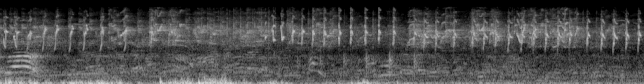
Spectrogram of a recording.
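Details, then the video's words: At a singing contest in Bandung, a lovebird delivers a long konslet run of quick, piercing chirps in rapid series, over low rumbling crowd noise and voices. "LOVEBIRD KONSLET CRAZY"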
